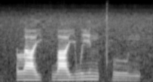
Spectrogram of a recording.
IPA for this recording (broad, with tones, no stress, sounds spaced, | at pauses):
l a˧ j k w a˦˥ j w i˥˩ n pʰ u˨˩ n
